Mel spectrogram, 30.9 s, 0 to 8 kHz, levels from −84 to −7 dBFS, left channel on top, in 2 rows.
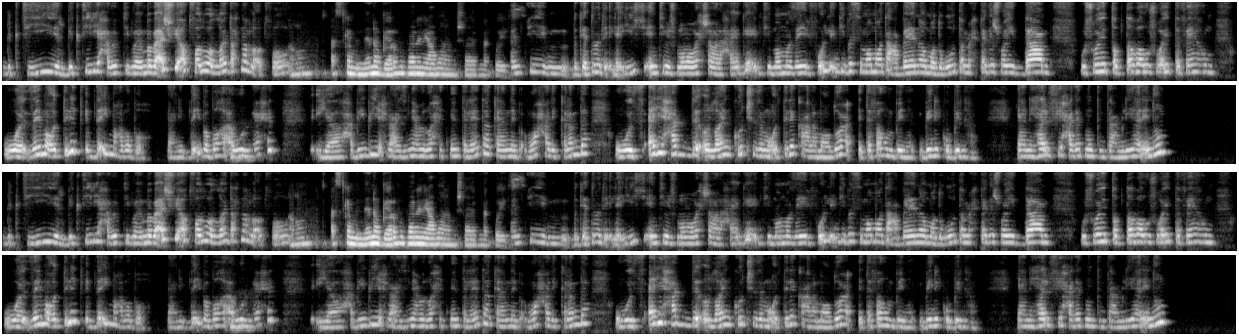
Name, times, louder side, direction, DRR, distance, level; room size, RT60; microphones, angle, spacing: voice 1, 0.0-3.6 6.4-13.1 13.5-15.1 15.5-17.2 17.5-18.9 19.4-27.6 28.1-30.0, left 2 dB, 65° left, 1.5 m, -23 dB
voice 2, 3.6-6.3 18.3-18.6, right 2 dB, 25° right, 0.5 m, -20 dB
5.0 x 2.1 x 2.9 m
head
